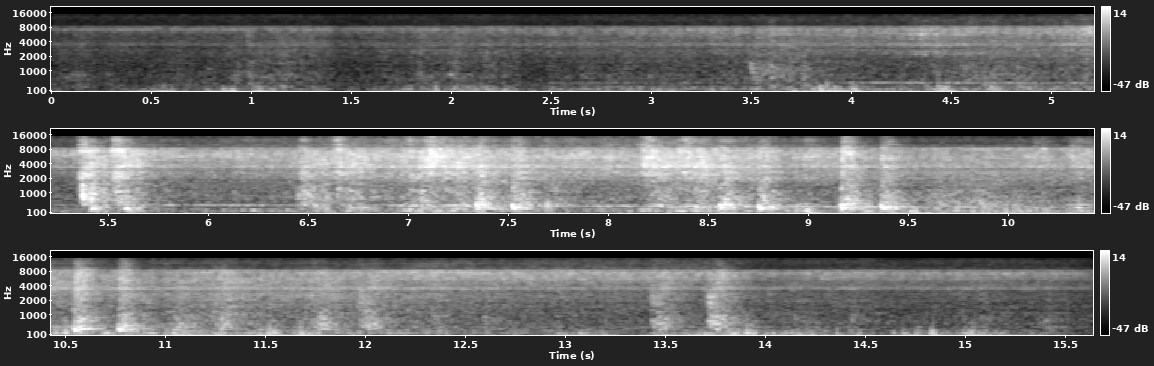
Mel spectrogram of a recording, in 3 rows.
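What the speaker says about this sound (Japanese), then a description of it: "A local train bound for 鳥羽is arriving at track 8." A Kintetsu 1201 series local train pulling into Matsusaka station: rails rumble and clatter under it, with repeated sharp clacks and squeals from the wheels as it rolls in and slows, moderately loud and close.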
